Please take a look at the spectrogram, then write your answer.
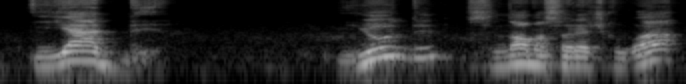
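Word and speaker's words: יד: Mais uma palavra, IAD. IAD. Yud, sin maçorético a E o dalet que tem som de D. Yad significa mão.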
